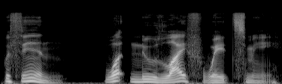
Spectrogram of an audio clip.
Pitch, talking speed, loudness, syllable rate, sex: 105 Hz, 130 wpm, -21 LUFS, 3.0 syllables/s, male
